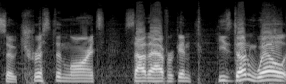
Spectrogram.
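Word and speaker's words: Thriston Lawrence: And then, uh, Tristan Lawrence, 90 to1, a South African. He has an H. It's spelled Thristan.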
